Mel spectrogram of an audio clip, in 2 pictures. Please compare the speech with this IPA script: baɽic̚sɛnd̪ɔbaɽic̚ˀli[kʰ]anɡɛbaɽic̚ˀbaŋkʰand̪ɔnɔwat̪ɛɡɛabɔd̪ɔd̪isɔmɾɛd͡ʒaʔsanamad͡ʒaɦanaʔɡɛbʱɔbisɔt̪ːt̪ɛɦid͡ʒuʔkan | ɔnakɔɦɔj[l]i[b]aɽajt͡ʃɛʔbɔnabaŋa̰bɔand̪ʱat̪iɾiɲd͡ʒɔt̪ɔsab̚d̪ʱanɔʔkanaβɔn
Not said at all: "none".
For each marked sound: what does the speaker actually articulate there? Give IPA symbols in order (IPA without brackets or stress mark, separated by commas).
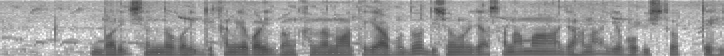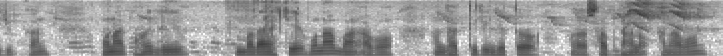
kʰ, l, b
